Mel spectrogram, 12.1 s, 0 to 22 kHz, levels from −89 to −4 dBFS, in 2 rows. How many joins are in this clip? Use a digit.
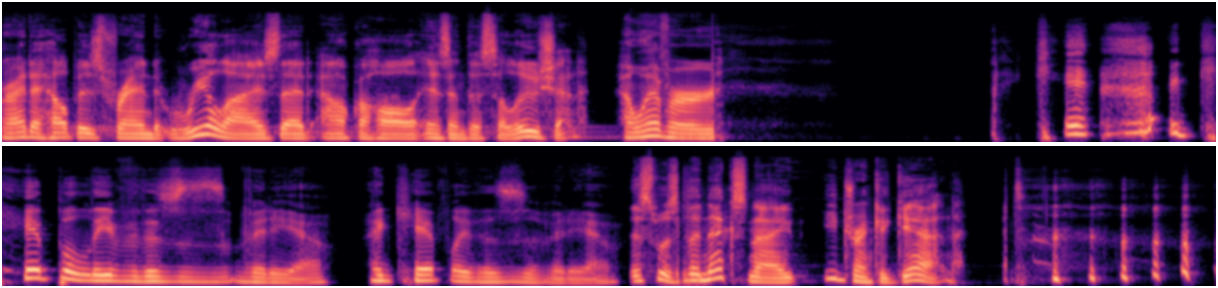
1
